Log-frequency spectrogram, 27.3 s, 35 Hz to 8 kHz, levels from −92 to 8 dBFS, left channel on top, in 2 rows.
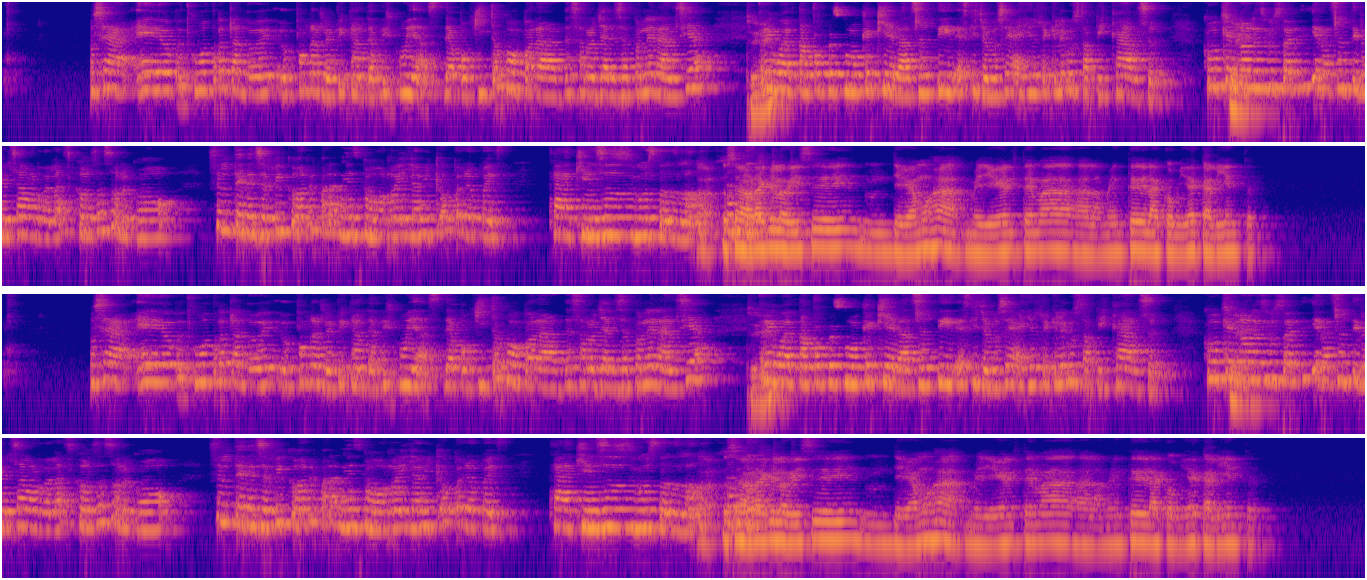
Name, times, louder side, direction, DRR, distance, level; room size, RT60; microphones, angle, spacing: voice 1, 0.9-7.0 7.6-11.6 12.0-15.2 15.7-18.6 19.1-21.2, left 1 dB, 35° left, -1 dB, 1.1 m, -26 dB
voice 2, 12.2-12.5 20.6-26.1, left 3 dB, 60° left, 3 dB, 0.4 m, -26 dB
5.1 x 2.5 x 3.9 m, 0.62 s
head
